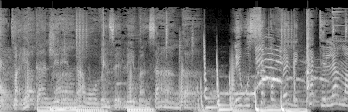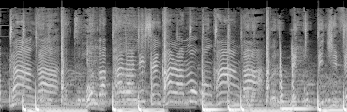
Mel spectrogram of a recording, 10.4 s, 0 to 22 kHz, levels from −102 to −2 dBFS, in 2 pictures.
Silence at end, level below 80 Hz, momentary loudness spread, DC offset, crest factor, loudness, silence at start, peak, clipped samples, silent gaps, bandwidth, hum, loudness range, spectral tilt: 0 s; -16 dBFS; 7 LU; under 0.1%; 12 dB; -13 LUFS; 0 s; 0 dBFS; under 0.1%; none; 17 kHz; none; 2 LU; -4.5 dB/octave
